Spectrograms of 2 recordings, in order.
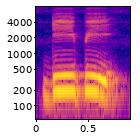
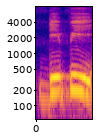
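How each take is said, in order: First: DP split into डी, पी; syllable by syllable. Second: Said in the usual way. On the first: Shown as a demonstration. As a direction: separate डी and पी in DP. (DP को तोड़कर: डी, पी) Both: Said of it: "थोड़ा fast पढ़ेंगे".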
